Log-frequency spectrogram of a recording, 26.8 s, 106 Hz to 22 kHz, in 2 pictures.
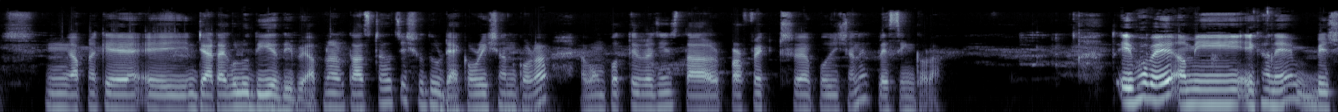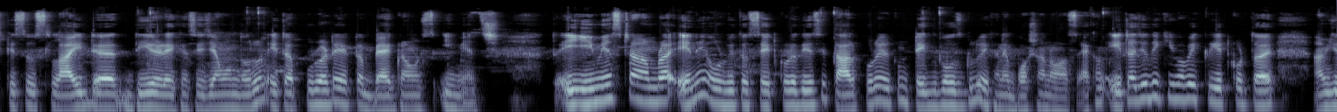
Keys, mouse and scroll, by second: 12.5 click, 14.7 click, 21.5 click, 24.3 click.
